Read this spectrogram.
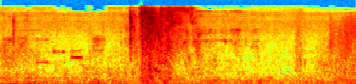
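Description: Thunder cracks from a lightning strike.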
